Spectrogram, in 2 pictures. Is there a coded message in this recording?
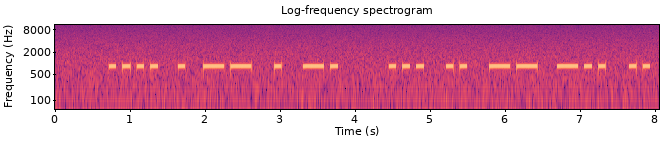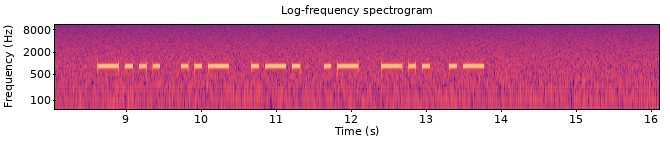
Yes: Morse code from 0.7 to 13.8 s, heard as a keyed tone, hand-sent with a paddle, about 13 wpm, 840 Hz. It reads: HEMEN SIMDI BURADA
